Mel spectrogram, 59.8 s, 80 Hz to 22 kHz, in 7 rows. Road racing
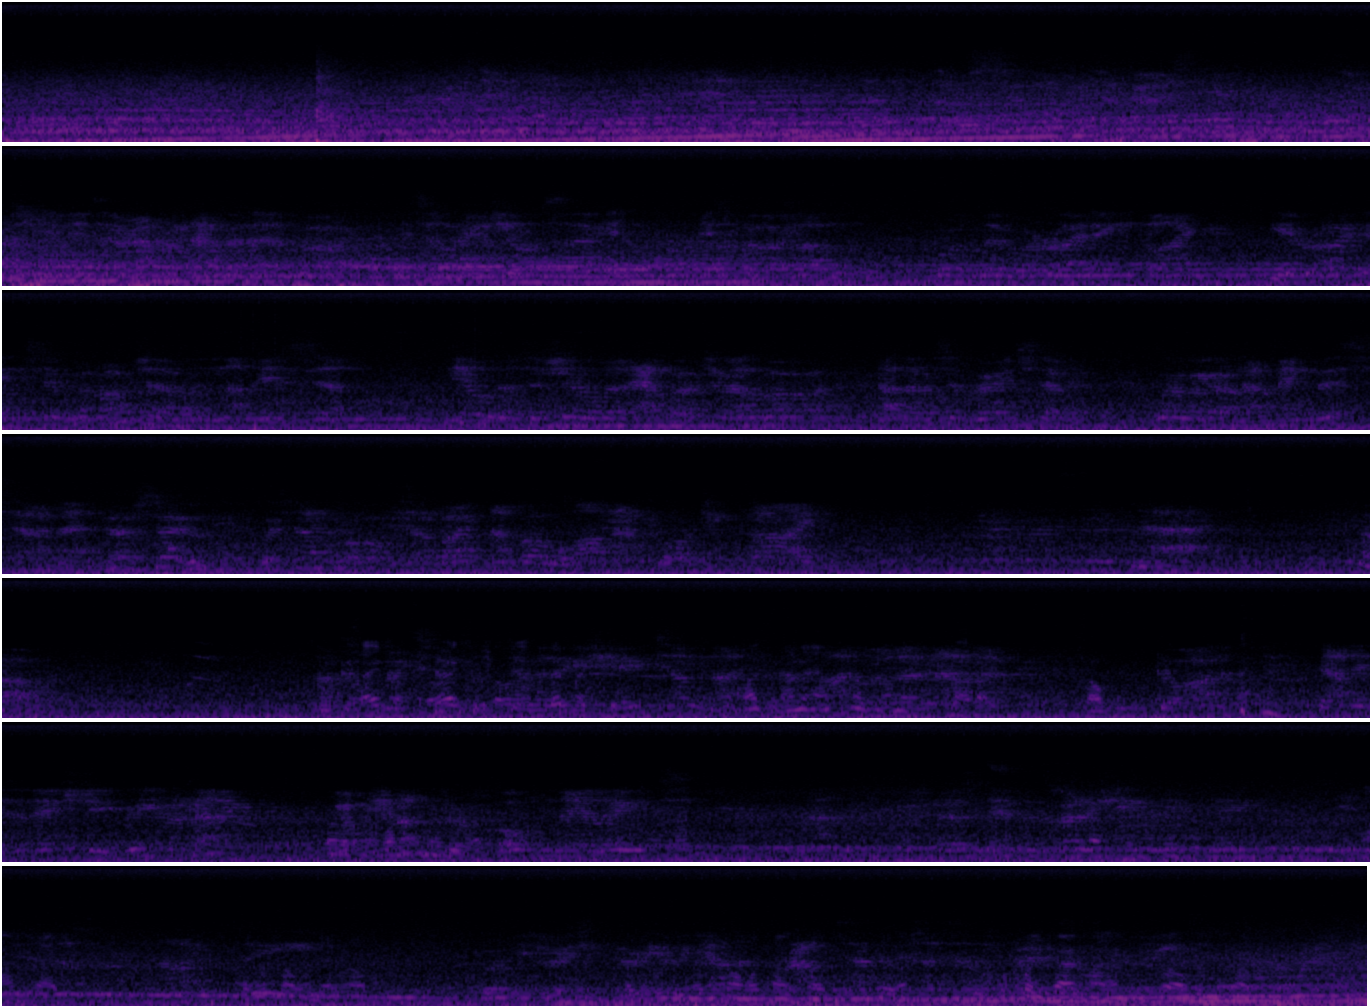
0:00.0 0:23.6, 0:46.8 0:59.8

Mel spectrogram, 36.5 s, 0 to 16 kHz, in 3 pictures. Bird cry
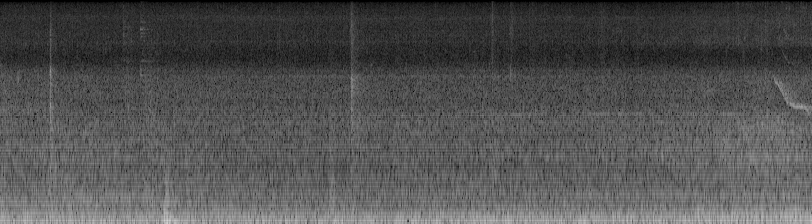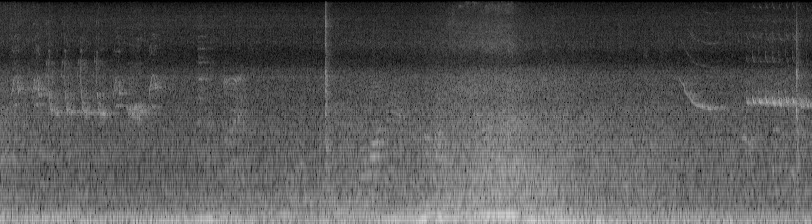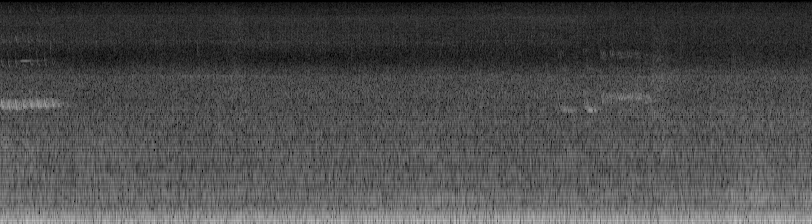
0:22.4 0:25.4, 0:32.7 0:34.5

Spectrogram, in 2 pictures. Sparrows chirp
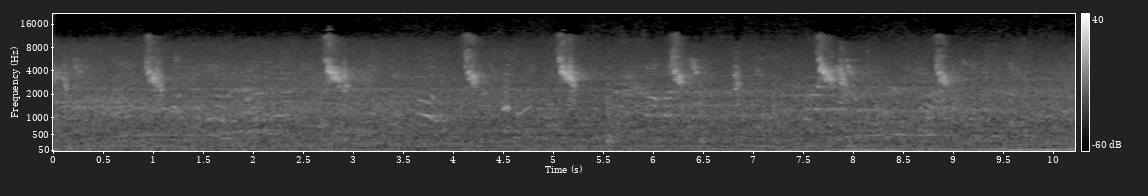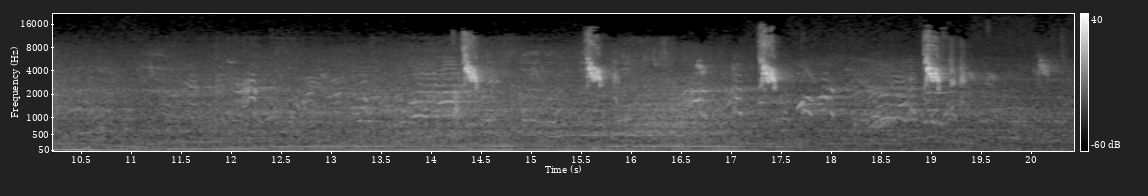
0:02.6 0:03.2, 0:06.0 0:08.1, 0:16.7 0:20.4

